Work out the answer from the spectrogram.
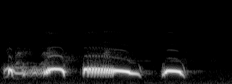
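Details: Close spotted dove cooing in chiêu and thúc styles, a three-part phrase of mellow, hooting notes: a wavering coo, a long sliding coo, and a brief rounded final coo.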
